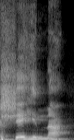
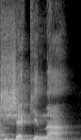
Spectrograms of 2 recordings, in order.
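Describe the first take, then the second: First: The word is said the original Hebrew way. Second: The word is said the everyday Portuguese way. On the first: This is the original Hebrew form. "mas o hebraico é Sheriná" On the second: This is how people usually say it. "A gente fala Shekinah"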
